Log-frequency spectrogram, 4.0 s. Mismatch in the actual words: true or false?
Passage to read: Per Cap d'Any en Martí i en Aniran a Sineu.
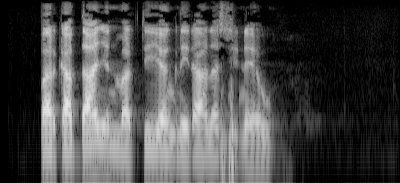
false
